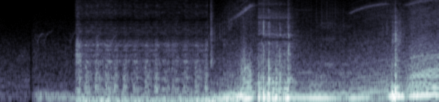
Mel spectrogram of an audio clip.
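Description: A car engine idles and revs up sharply.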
